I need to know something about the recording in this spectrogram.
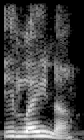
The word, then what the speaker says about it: Elena: Oh, you know, Elena, I've been saying Elena the whole time. No, it's Elena. You said it right.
